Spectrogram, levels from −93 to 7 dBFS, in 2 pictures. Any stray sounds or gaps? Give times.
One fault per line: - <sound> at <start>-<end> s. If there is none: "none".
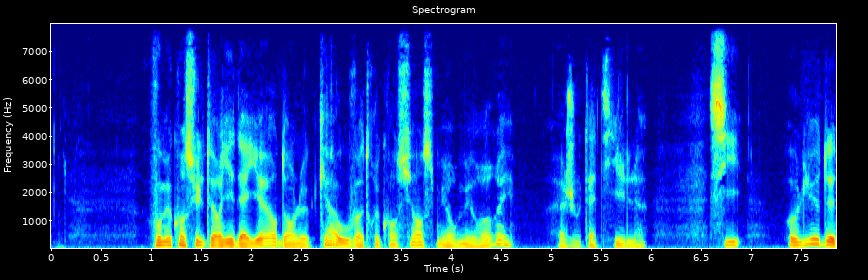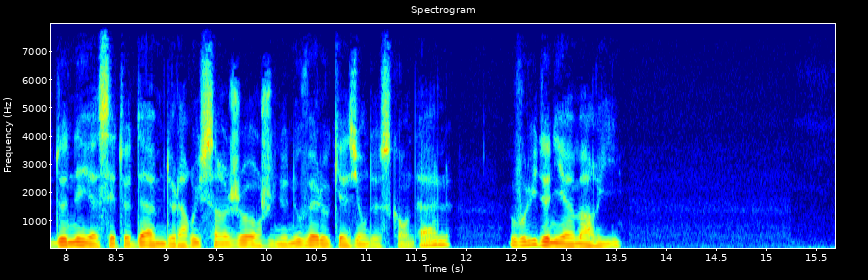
none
